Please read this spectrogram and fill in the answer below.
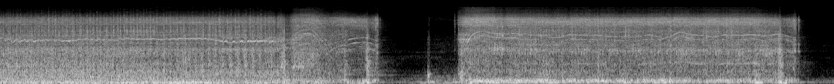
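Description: Power drill running in two long bursts, with a break of about a second near the middle, as it enlarges a hole through a vehicle's firewall. A steady whine rides over the cutting noise.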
